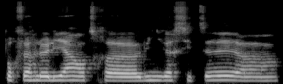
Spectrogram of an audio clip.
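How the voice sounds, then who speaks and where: Woman, Belgian French accent from Liège, monotone, measured explaining, webinar call. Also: medium pitch. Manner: measured, explanatory, many hesitations. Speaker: guest, sociologist and entrepreneur. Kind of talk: webinar self-introduction. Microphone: video call.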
